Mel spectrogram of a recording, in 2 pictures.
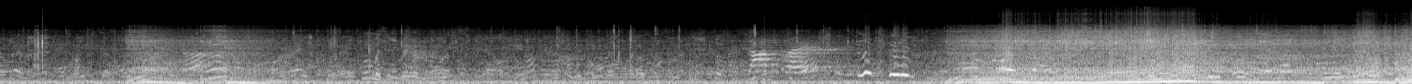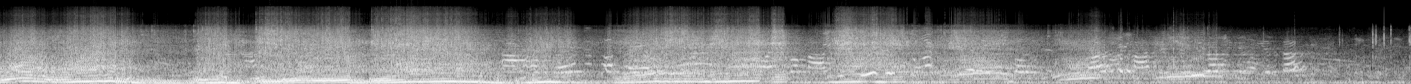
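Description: Autocross buggy engine racing on a dirt track, fairly distant at first. About ten seconds in it becomes much louder as the car comes close, its pitch climbing and dropping again and again as it revs up through the gears.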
